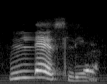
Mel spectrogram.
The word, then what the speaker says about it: Leslie: En este caso, como acá bien dice, si bien termina en consonante, Leslie, el nombre, al ser pronunciada, suena como si terminara en la vocal I. Por tal razón, sería Leslie.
